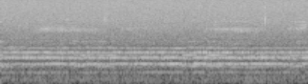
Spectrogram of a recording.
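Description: A steady hum of several held tones, unchanging, over quiet room tone.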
